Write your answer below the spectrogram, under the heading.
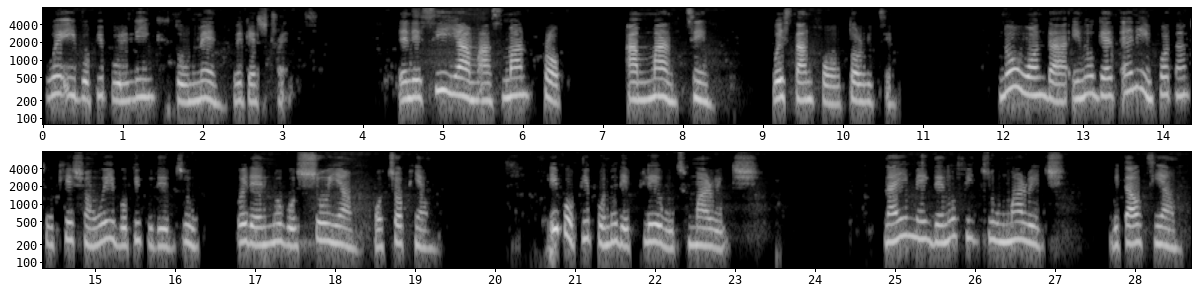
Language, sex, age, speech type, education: Nigerian Pidgin, female, 15-29, spontaneous, tertiary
